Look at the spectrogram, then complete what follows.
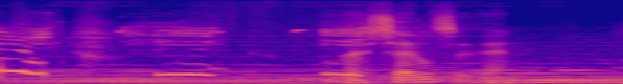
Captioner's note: whining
